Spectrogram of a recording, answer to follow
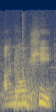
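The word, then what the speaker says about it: あの日: Cuando uno dice aquel día, se dice anohi.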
